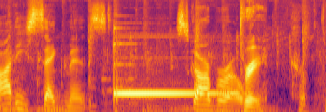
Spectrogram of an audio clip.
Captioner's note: bell dinging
